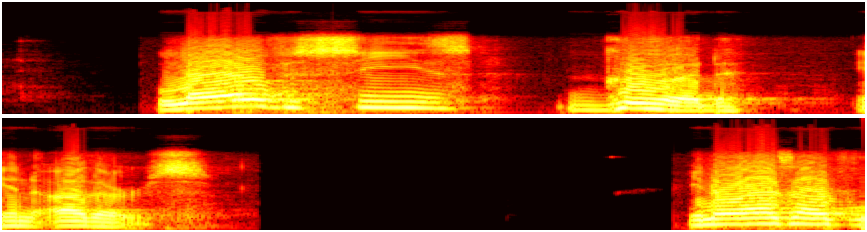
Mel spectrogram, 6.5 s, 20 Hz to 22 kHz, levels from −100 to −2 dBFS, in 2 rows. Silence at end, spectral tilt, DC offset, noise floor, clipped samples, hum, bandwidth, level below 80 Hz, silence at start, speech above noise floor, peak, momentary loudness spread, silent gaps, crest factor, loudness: 0 s; -4.5 dB/octave; under 0.1%; -67 dBFS; under 0.1%; none; 9.8 kHz; -48 dBFS; 0.6 s; 58 dB; 0 dBFS; 15 LU; 4.22-5.50 s; 12 dB; -10 LUFS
